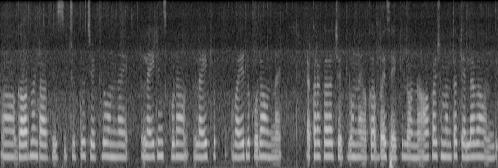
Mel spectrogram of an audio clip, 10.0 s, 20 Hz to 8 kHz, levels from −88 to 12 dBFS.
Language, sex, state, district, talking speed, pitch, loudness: Telugu, female, Andhra Pradesh, Sri Satya Sai, 140 wpm, 230 Hz, -19 LUFS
